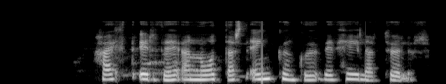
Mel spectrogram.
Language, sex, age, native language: Icelandic, female, 40-49, Icelandic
